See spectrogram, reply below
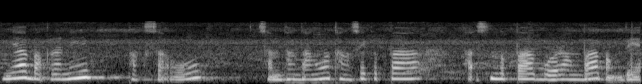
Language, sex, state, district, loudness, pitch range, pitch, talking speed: Garo, female, Meghalaya, West Garo Hills, -17 LUFS, 240-290 Hz, 255 Hz, 75 wpm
